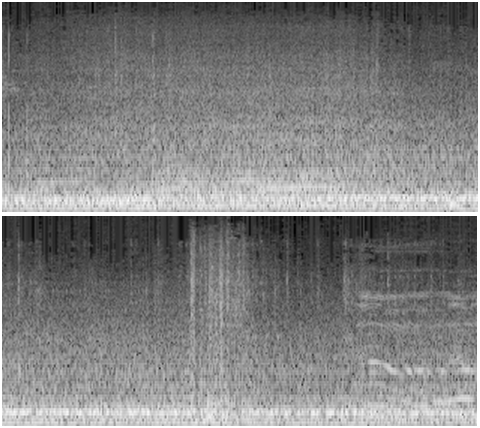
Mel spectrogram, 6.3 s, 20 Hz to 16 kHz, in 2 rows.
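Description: An automatic Mazda RX-7 FD3S rotary engine hums steadily from inside the cabin while driving, with road and wind noise throughout.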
